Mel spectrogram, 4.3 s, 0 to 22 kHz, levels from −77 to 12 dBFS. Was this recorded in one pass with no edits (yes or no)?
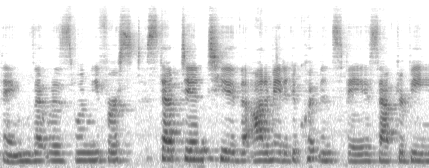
yes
